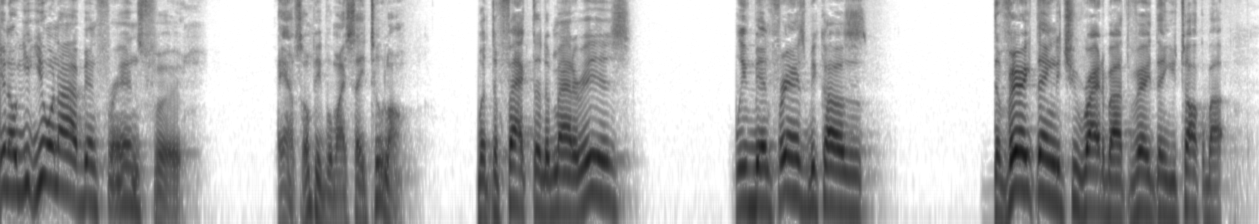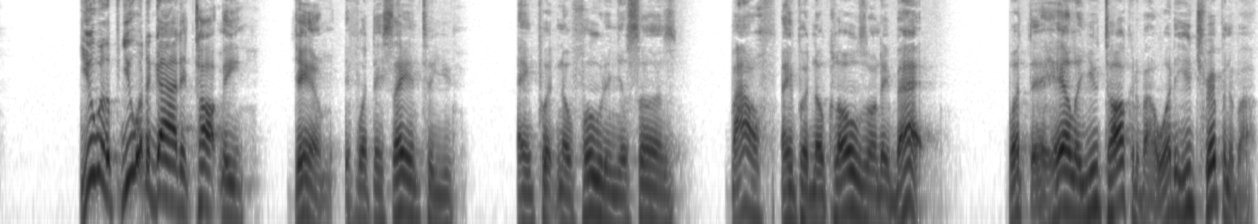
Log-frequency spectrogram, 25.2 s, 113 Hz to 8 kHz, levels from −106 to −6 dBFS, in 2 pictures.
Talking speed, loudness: 205 wpm, -27 LUFS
